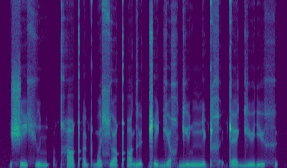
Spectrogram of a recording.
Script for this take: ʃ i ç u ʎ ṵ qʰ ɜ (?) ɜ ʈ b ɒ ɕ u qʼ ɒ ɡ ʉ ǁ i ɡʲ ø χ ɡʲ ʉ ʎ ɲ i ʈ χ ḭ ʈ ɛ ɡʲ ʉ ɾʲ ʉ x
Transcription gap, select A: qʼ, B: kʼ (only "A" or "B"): A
